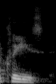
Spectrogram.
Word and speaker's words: Cleese: peace shut up john cleese was uh with them yes john cleese and it's pronounced please and it really was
